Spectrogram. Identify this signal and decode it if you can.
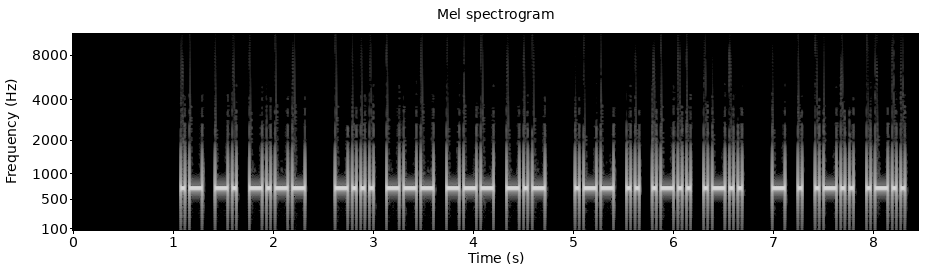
Morse code, heard as a keyed tone, about 28 wpm, 700 Hz. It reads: ANY BOOK WILL TELL
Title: Sentences from Top 300 Words 28wpm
